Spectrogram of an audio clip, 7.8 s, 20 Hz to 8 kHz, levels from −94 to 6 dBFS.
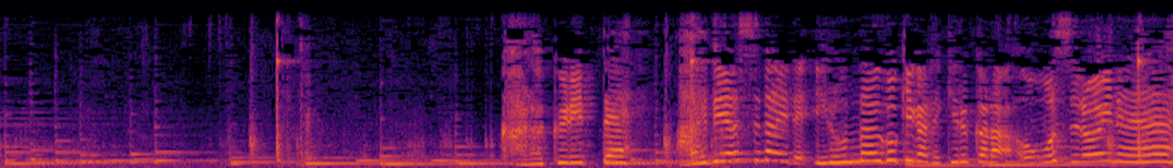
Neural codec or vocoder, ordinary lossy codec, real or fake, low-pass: none; none; real; 7.2 kHz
